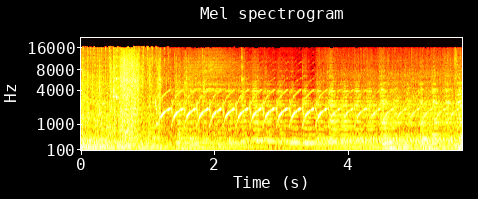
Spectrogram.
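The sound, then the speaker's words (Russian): A police car's alarm goes off in many rapid, loud, repeating electronic chirps with a warbling rhythm that continues without a break over a dense layer of background noise. “У полицейской машины срабатывает сигнализация.”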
